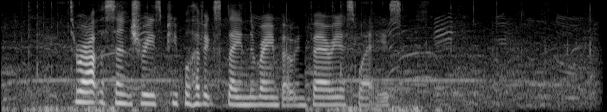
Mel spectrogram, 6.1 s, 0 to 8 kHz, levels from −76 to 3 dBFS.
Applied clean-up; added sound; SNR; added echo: none; Crowd; 10 dB; none.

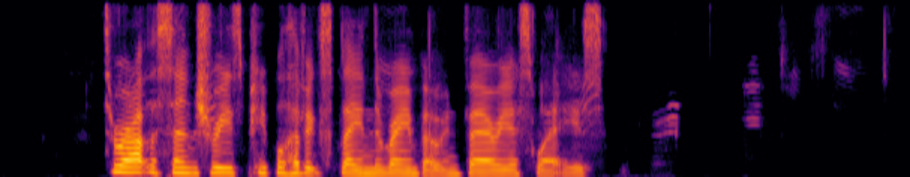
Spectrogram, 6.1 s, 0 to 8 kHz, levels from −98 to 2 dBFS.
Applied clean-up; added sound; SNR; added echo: neural mask model Resemble Enhance denoiser.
